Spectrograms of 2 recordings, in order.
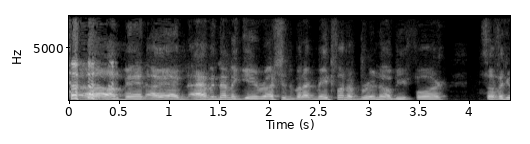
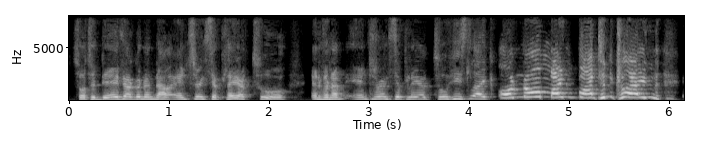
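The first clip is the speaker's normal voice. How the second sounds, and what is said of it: Mock German accent. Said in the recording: “when you want to talk with a little German accent”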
